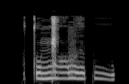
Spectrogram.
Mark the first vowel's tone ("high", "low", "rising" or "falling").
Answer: high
